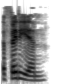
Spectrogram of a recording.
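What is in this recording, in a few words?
"aphidian", British English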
